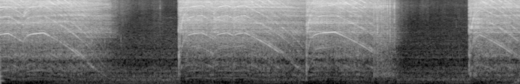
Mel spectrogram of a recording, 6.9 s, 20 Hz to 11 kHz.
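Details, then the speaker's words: Makita DFR550 drywall screwdriver bought as faulty, after a light cleaning: high smooth motor whine in four clean bursts spinning up and coasting down evenly, no grinding, reverse working; motor runs normally, appears to be a working unit. "I can test it like that, and the reverse is working. So yeah, I believe it's a working unit."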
